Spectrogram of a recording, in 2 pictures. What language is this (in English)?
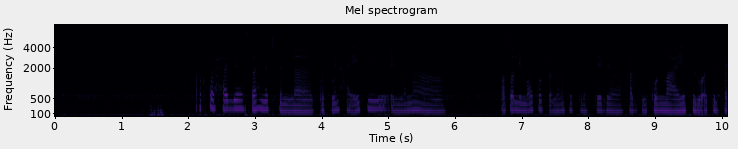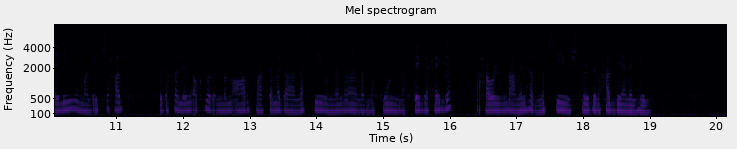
Egyptian Arabic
